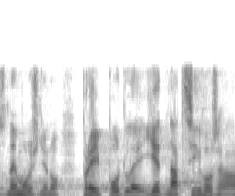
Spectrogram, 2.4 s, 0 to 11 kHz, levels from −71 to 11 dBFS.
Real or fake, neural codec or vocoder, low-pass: real; none; 7.2 kHz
